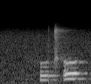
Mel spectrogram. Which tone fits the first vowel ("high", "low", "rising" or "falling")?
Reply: low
